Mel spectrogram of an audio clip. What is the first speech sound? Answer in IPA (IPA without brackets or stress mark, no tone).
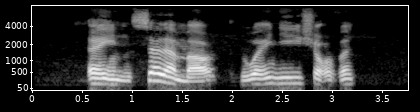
æ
